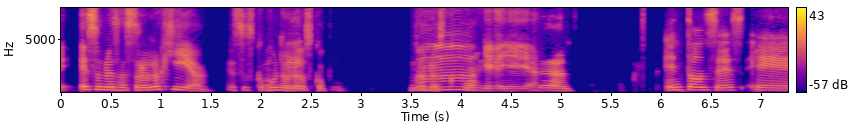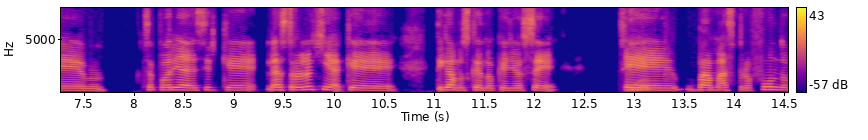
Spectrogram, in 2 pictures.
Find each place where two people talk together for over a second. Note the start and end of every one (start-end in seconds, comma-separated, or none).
3.5-4.8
